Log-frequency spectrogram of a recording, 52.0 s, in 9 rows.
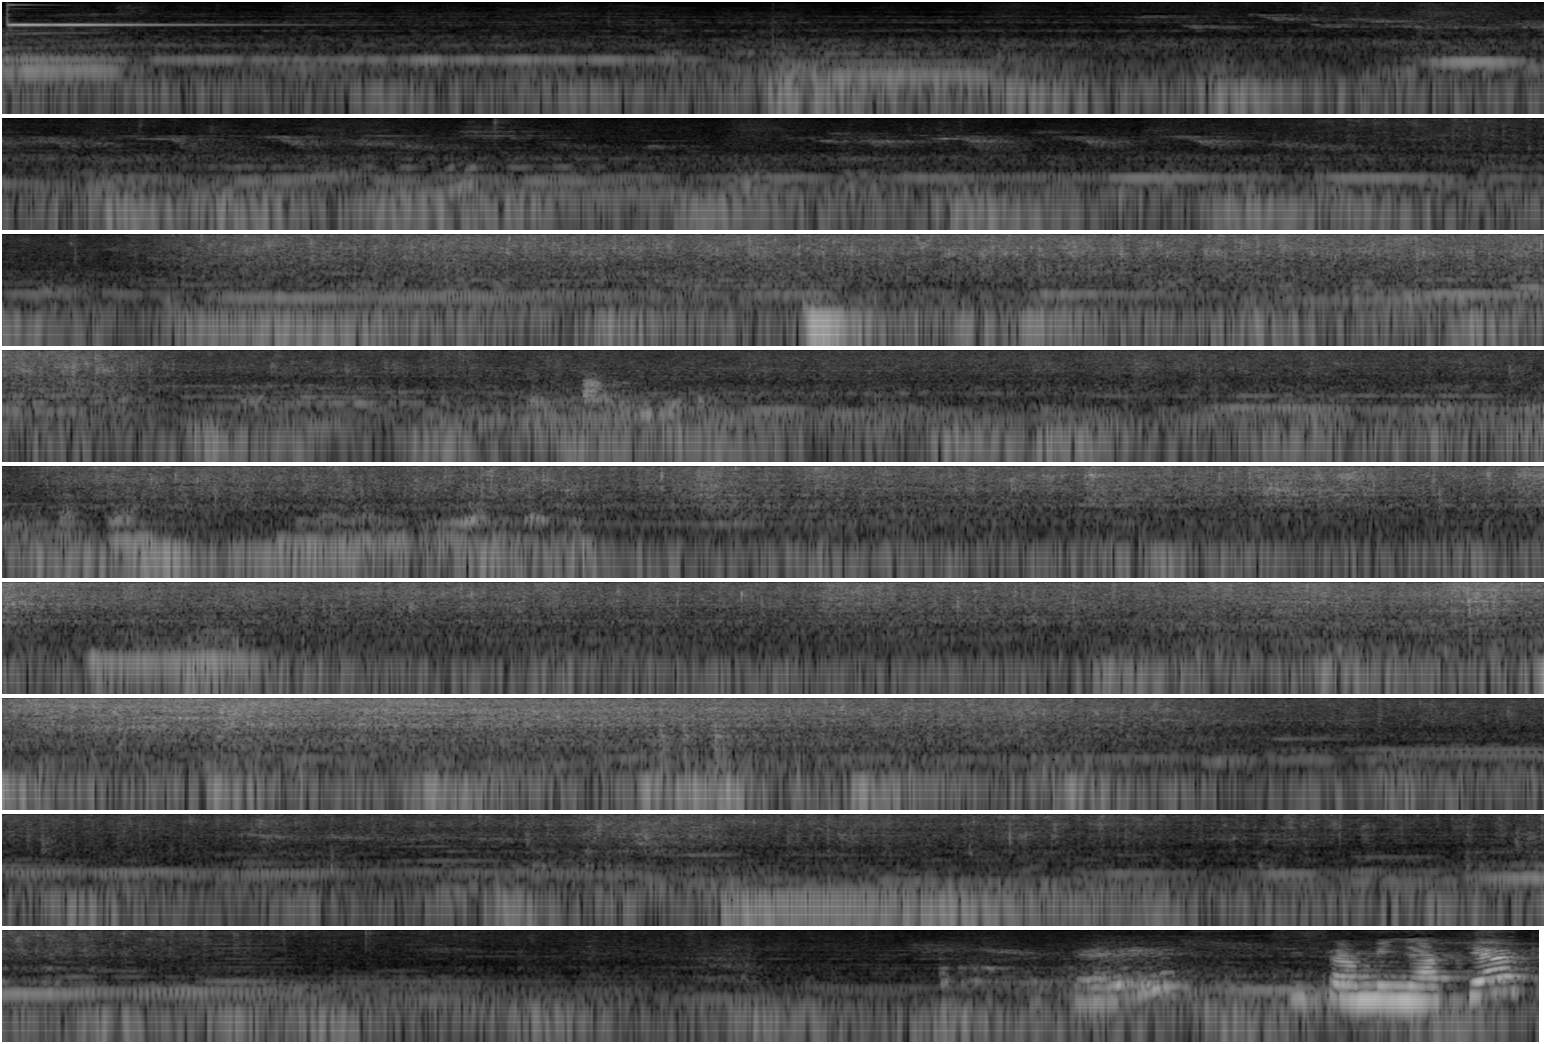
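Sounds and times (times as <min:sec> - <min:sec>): fish sizzling in oil: 0:10.4 - 0:49.6.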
